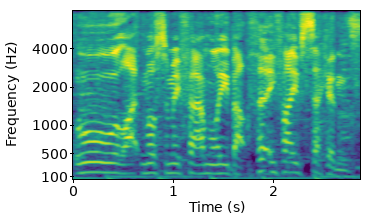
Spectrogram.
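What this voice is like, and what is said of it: Put-on Scottish accent. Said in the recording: “Seamus is Scottish... Very Scottish... Aye, and the accent.”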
